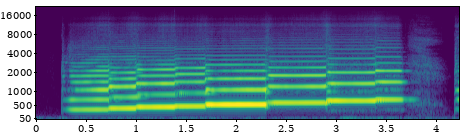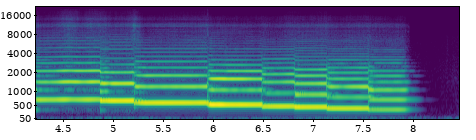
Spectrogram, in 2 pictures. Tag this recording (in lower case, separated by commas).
music, woodwind instrument, musical instrument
